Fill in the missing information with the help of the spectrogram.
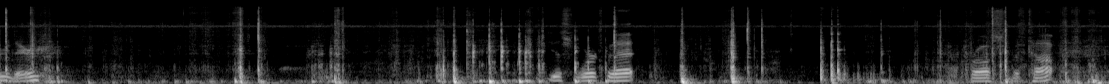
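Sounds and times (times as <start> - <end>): plastic clicks and knocks: 4.3 - 11.0.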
